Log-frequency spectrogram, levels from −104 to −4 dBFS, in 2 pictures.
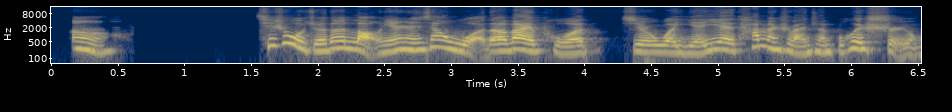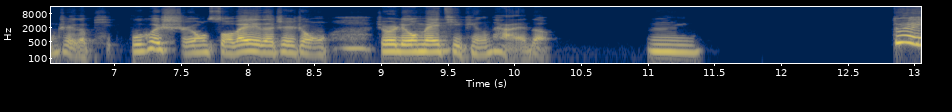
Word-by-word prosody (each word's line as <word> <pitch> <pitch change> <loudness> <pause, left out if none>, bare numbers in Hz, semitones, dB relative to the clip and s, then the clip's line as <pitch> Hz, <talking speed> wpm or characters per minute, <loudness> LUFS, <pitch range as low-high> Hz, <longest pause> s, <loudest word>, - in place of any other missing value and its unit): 嗯， 230 -8 -1 1.1
其 350 - -7
实 450 - -1
我 405 -9 +6
觉 205 -3 0
得 270 +5 +2
老 255 -4 +5
年 200 +6 -1
人， 235 -1 -1
像 280 -3 +1
我 190 - +1
的 205 +1 +5
外 245 -2 +8
婆， 170 -4 0
就 175 - -20 0.4
是 - - -1
我 185 -1 -1
爷 170 -1 -5
爷， 230 0 +1
他 315 +9 0
们 270 -6 -1
是 215 - -7
完 165 0 -1
全 185 -2 -5
不 185 - -12
会 255 +4 0
使 250 - -6
用 - - -11
这 - - -10
个 - - -8
平 - - -28
不 195 - -4
会 240 +2 +1
使 230 -7 -8
用 180 +2 -3
所 165 - -3
谓 195 +3 +4
的 180 -1 -1
这 180 -1 -5
种 155 -4 -6 0.3
就 200 - 0
是 200 - +6
流 195 0 +5
媒 195 0 +3
体 195 -2 -8
平 150 -3 -11
台 200 0 -8
的， - - -10 0.7
嗯。 190 -2 -5 1.4
对， 465 - +5
195 Hz, 230 characters per minute, -24 LUFS, 180-240 Hz, 1.4 s, 外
